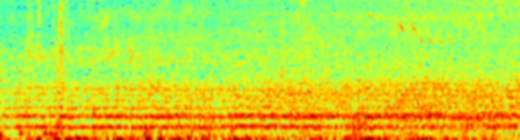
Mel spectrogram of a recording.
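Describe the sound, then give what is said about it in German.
A steady, dense buzzing of many honeybees from colonies hidden at the edge of a forest hums throughout, a continuous drone with no pauses, fairly loud, with no voices present. “Wir machen uns kauderwelschend gemeinsam auf dem Weg zu seinem fünf Kilometer entfernten, am Waldrand versteckten Bienenvölkern. Man hört sie.”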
